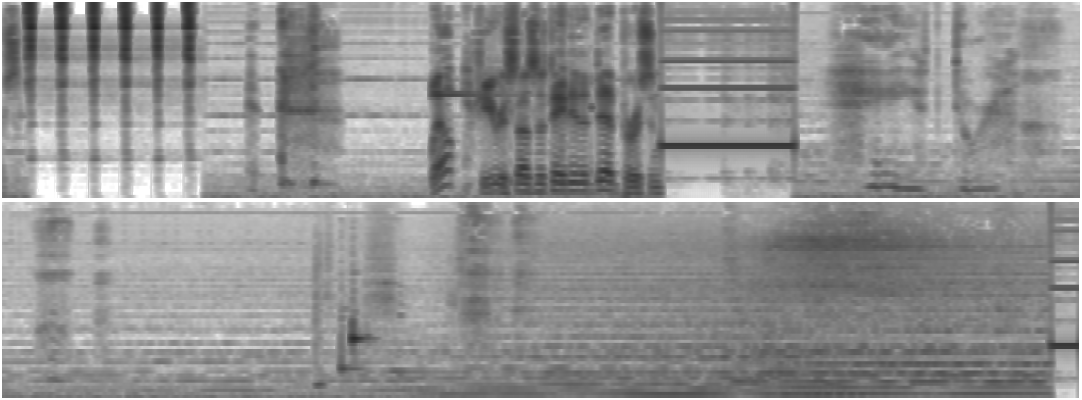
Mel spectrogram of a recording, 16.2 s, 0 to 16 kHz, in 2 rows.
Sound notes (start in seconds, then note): 0.0 tick tock; 1.8 coughs herself back to life; 5.0 beeeeeeeeeeeep; 7.4 sobs; 10.8 shakey breathes; 15.9 beeeeeeeeeeeep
